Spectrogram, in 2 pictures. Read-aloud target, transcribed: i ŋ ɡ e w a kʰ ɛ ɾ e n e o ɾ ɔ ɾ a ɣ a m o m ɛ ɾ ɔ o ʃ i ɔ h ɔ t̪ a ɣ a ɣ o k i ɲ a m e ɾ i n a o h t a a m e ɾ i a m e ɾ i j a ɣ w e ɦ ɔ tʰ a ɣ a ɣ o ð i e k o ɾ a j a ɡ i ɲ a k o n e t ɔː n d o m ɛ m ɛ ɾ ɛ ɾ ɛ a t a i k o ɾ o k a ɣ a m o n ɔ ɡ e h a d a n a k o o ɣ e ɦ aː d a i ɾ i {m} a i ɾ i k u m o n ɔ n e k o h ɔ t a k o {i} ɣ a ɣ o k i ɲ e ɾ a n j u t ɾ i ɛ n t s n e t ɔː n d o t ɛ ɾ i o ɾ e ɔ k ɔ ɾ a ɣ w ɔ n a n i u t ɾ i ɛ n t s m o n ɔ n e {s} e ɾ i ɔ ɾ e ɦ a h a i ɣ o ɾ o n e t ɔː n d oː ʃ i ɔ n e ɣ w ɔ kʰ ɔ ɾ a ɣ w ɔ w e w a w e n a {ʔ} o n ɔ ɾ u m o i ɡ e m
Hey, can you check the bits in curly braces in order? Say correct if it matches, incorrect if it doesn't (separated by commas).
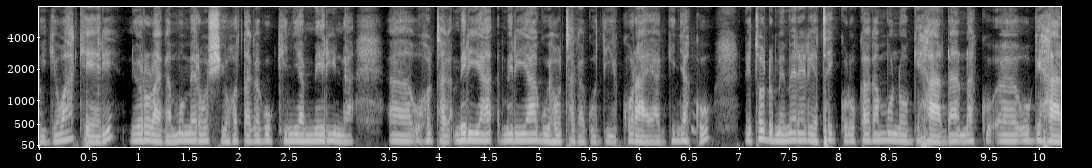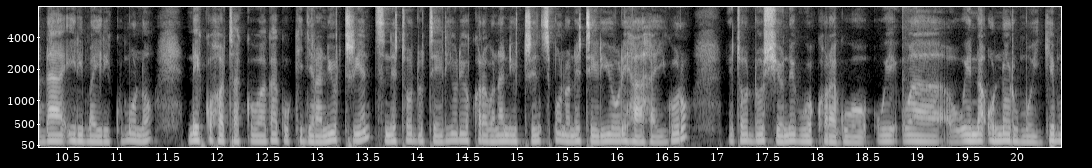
correct, incorrect, incorrect, correct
